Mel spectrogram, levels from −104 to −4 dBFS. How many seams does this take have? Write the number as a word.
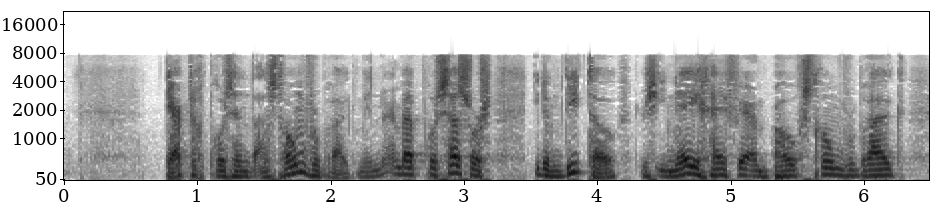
three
